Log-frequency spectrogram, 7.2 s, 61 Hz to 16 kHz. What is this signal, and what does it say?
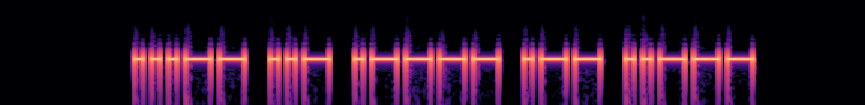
Morse code, heard as a keyed tone, about 17 wpm, 700 Hz. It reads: 3U1W2
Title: Code Groups - 5 Letter:Numbers - 17wpm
